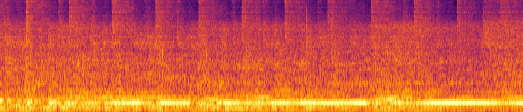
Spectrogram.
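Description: Live electrofolk band music: guitar playing over a long held melody note, a steady bass line and an even beat.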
